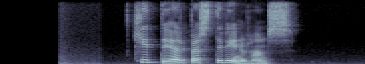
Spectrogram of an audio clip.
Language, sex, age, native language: Icelandic, female, 50-59, Icelandic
